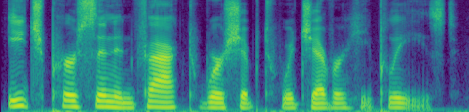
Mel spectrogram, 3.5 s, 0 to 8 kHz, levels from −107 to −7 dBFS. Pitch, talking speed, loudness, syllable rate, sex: 135 Hz, 135 wpm, -21 LUFS, 4.2 syllables/s, female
